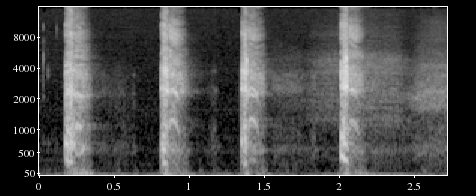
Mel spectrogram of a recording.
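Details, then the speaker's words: Four short, sharp dry coughs in quick succession, evenly spaced, while sick with a cold-like illness, prompting laughter at coughing funny; cough. "I shouldn't laugh at you while you're sick but you were just coughing funny"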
